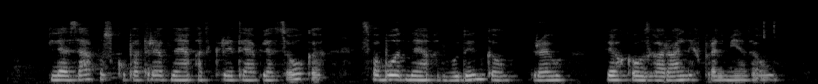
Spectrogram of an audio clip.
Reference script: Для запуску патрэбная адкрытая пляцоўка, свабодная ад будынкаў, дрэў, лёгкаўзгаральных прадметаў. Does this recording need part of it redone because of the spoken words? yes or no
no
